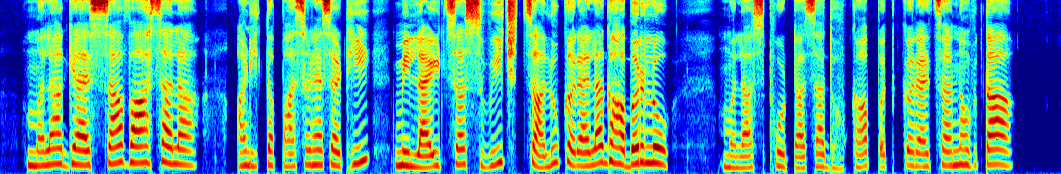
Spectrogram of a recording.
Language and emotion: Marathi, fearful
